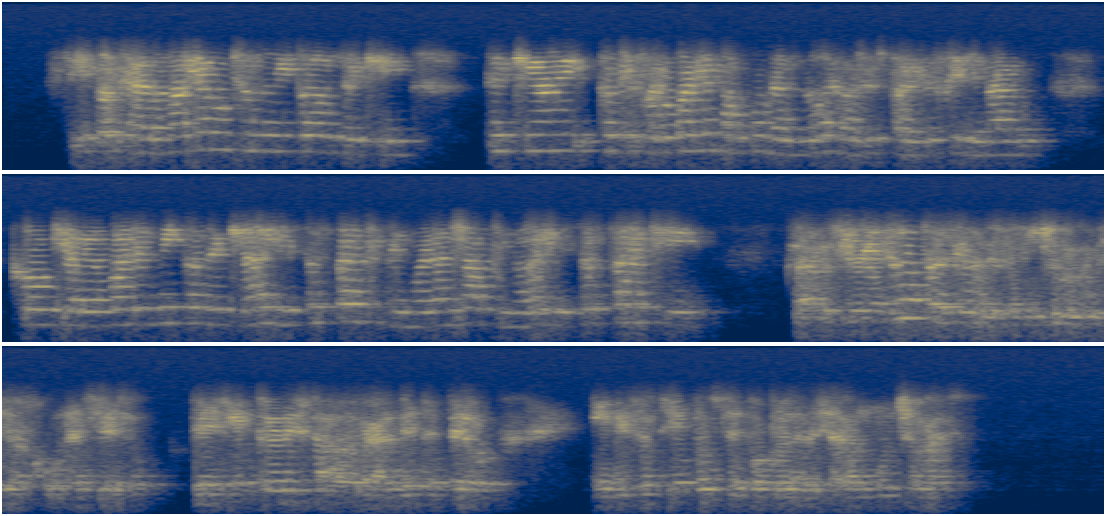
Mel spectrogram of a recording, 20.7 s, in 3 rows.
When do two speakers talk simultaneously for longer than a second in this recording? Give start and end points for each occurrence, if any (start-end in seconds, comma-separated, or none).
12.0-14.0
